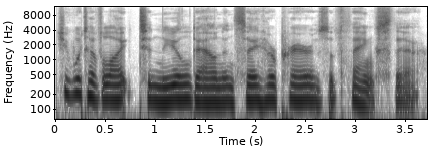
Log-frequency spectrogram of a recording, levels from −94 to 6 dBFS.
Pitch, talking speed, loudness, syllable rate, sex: 150 Hz, 225 wpm, -14 LUFS, 4.5 syllables/s, female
